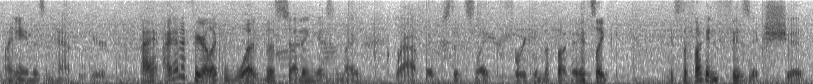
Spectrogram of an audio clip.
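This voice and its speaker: Lower-voiced man rambling over game music. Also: huge pitch swings, fairly quick. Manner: rambling, swears freely, thinks aloud about builds and settings. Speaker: streamer. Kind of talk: casual gameplay chat. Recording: game music playing under the voice.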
